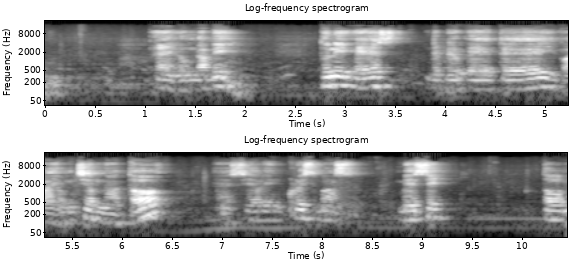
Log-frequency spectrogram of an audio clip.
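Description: A middle-aged man sings into a microphone, heard over loudspeakers.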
